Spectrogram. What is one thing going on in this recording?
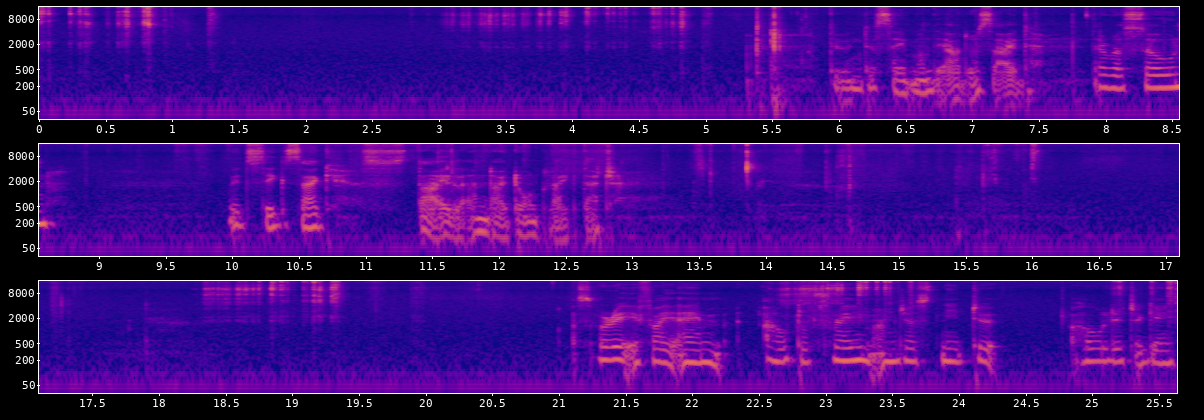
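Scissors snip through fabric.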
